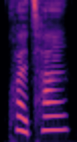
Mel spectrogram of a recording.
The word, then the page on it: 快餐: kuài cān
